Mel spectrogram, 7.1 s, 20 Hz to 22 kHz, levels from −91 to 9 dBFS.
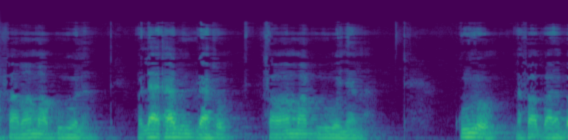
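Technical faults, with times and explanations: Throughout, HE-AAC compression: the speech carries heavy codec damage, and nothing reaches above 11.5 kHz. The treble that remains sounds bright but synthetic, with s sounds turning gritty and metallic. This is likely spectral band replication: lower bands are copied upward under a coarse envelope, so harmonics fail to line up across the crossover. Unlike a plain low-pass, the top end is not dull. The damage fits a very low bitrate of around 12 kbps.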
